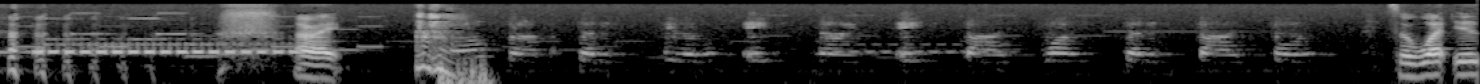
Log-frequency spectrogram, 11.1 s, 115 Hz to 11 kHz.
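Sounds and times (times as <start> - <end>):
telephone ringing with a rapid electronic trill: 0.0 - 2.9, 6.2 - 7.6
speech: 0.1 - 0.4, 2.2 - 3.5, 10.5 - 11.0.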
